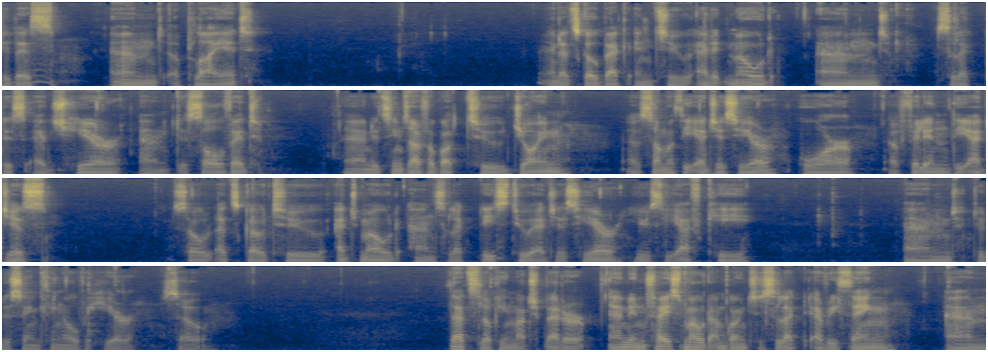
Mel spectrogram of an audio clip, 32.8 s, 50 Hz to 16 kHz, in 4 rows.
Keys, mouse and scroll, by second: 0.7 click, 2.3 click, 2.9 click, 3.6-4.3 scroll down 1, 5.0 Tab, 5.5-6.8 scroll up 3, 7.8 2, 8.3 click, 9.8 ctrl+x, 10.5 scroll down 4, 11.0-11.5 scroll up 2, 11.7 shift+middle click, 12.2-14.1 scroll up 2, 18.8 2, 19.5 click, 21.2 shift+click, 22.1 f, 23.2 click, 24.1 shift+click, 25.3 f, 25.7-26.3 scroll down 4, 26.3-29.2 middle drag, 30.5 3, 31.3 3, 32.0-32.8 scroll up 2.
